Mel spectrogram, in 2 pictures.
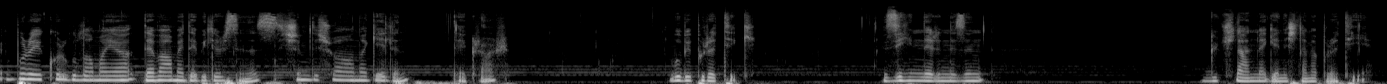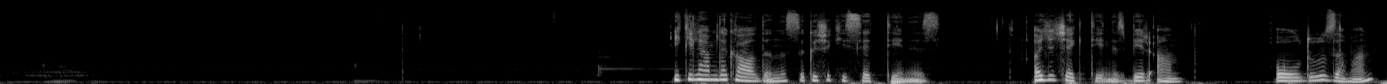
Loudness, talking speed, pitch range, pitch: -24 LUFS, 55 wpm, 110-170 Hz, 130 Hz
